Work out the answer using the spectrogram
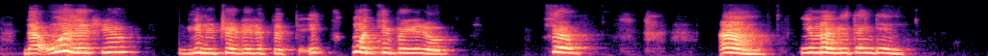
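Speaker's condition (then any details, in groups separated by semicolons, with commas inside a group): Spastic cerebral palsy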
